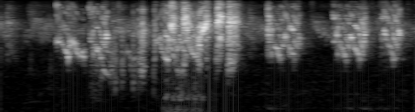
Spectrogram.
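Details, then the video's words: Budgerigars chattering at dawn beside chicks in nest pots: continuous scratchy warble and chirps, a louder burst with a low knock at mid-point, then separate short tweets over a faint hum. "بجریز کی خوبصورت صبح 🦜Beautiful Morning Vibes & Chirping Sounds"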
